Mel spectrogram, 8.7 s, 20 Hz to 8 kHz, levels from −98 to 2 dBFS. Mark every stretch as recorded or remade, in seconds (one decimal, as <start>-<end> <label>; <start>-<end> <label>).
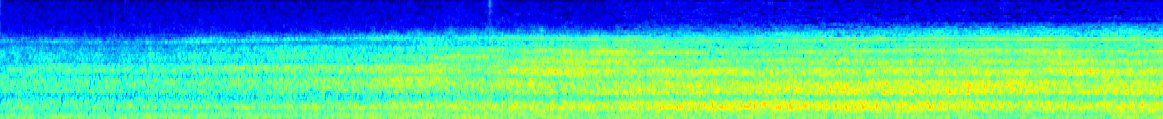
0.0-3.3 recorded; 3.3-4.3 remade; 4.3-5.6 recorded; 5.6-6.2 remade; 6.2-7.2 recorded; 7.2-7.7 remade; 7.7-8.7 recorded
